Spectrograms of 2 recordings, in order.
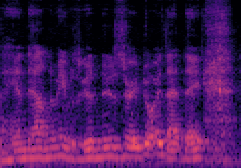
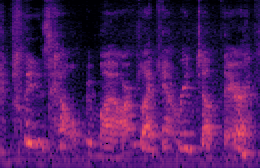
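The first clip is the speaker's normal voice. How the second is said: high, loud desperate plea for help; pleading child; 9 dB louder than usual. Retold or imitated. Stuck boy begging for help, high and loud. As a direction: cry up for help from below the cliff.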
